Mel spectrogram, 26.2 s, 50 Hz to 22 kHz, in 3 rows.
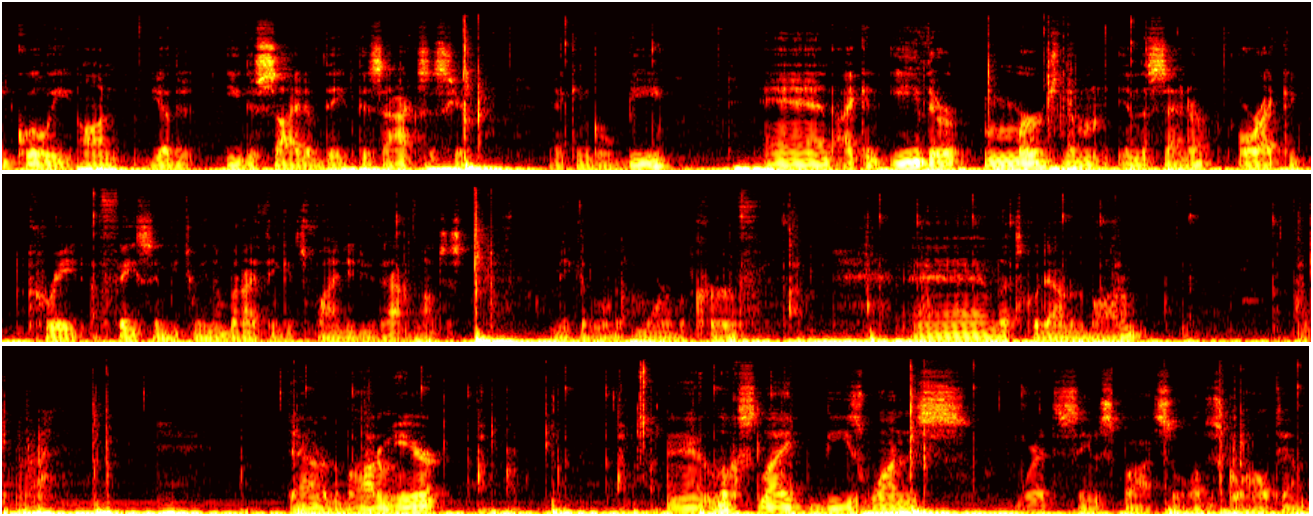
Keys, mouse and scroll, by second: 3.0 b, 6.9 alt+m, 9.3-11.3 drag, 11.9 a, 12.0-13.7 middle drag, 17.9 KP_1, 19.2 middle click, 23.4 b, 25.6 alt+m.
